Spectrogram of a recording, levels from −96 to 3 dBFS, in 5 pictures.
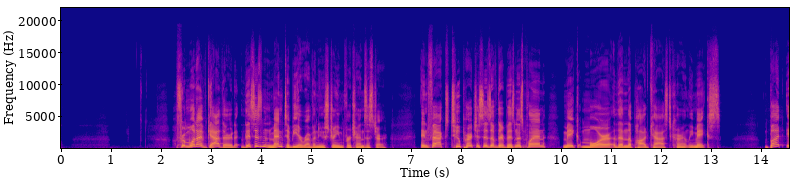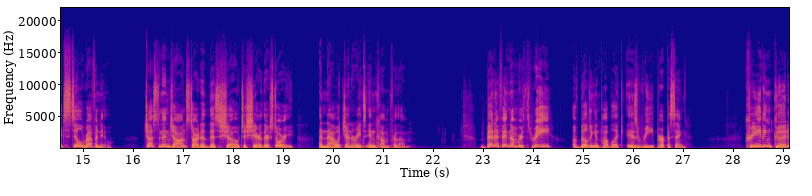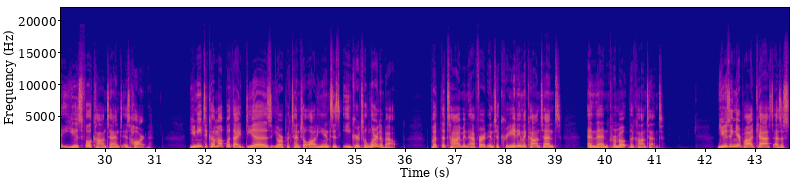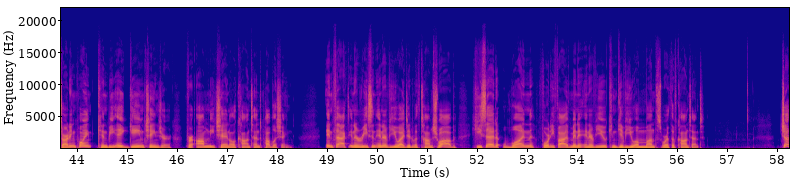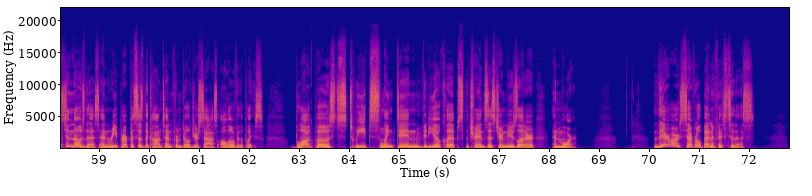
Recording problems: none

